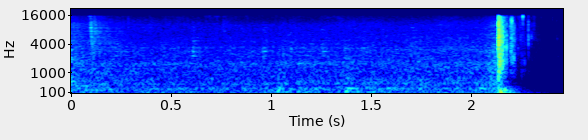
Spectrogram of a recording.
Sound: thwack

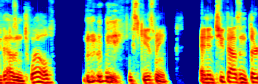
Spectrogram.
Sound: clears throat

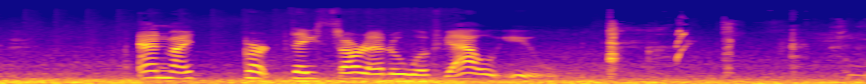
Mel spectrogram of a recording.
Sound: giggles

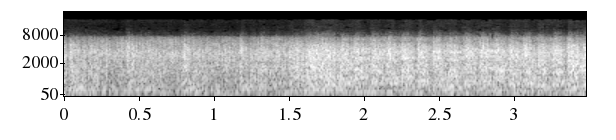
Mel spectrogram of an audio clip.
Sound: rapid gunfire

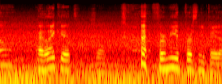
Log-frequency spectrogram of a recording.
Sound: laughs

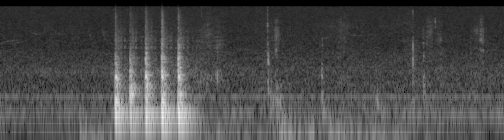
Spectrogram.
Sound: man knocking

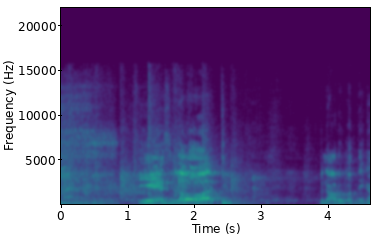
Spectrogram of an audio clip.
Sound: audience applauds

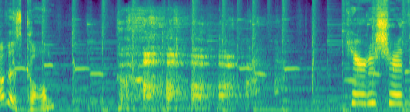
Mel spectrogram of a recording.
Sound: centaurs laughing

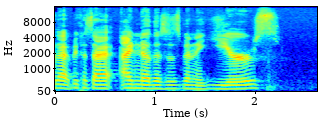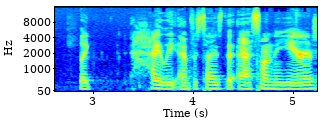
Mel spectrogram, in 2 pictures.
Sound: none

